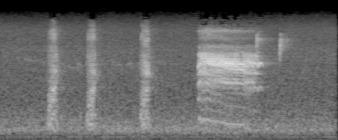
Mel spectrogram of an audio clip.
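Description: A squirrel gives three sharp, spaced chips, then a harsh, buzzy rasping screech and one final chip.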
